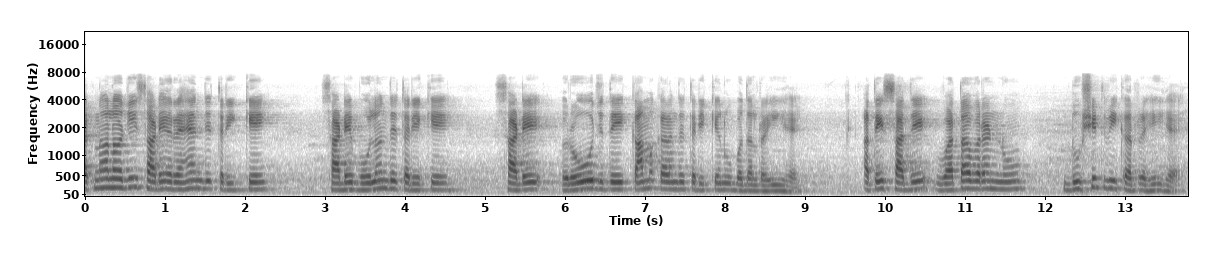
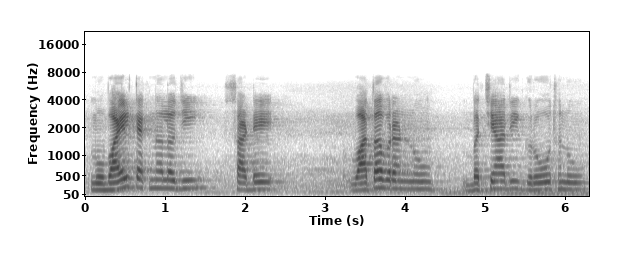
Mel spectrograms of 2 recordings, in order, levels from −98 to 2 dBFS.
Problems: none marked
